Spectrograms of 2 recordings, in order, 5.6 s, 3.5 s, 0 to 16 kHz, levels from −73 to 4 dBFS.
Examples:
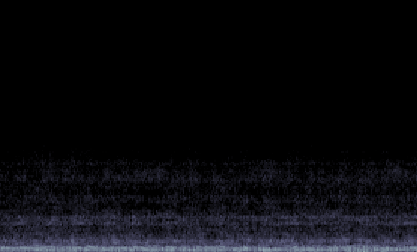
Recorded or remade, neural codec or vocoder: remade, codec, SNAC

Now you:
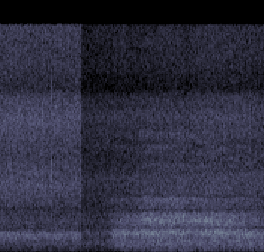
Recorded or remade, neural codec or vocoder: recorded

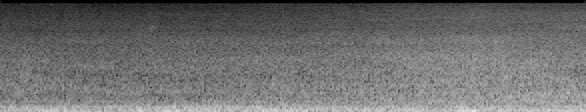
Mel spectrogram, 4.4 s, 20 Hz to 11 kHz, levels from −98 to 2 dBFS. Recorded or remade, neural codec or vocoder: recorded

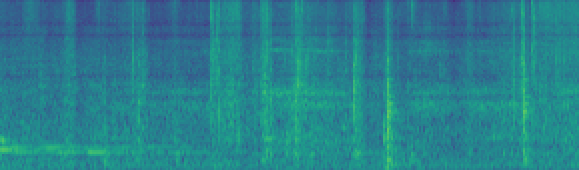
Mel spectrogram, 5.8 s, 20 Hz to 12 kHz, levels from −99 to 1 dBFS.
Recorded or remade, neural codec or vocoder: recorded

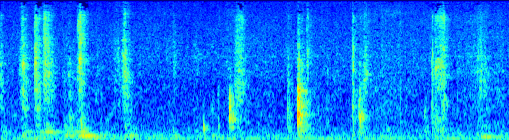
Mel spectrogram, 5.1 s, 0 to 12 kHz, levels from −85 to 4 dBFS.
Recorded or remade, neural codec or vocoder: recorded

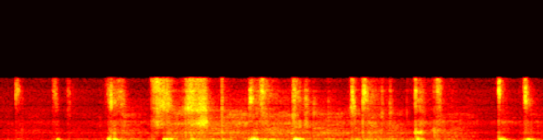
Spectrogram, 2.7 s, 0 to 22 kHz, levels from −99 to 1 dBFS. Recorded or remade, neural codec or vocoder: remade, codec, SNAC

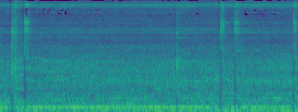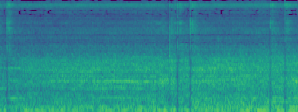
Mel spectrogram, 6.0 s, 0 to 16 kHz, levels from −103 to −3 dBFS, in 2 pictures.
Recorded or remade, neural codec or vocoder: remade, codec, SNAC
